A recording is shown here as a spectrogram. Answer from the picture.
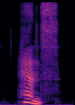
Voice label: "hence", English, spelling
